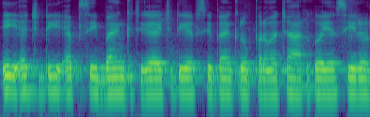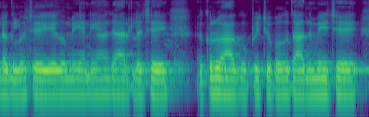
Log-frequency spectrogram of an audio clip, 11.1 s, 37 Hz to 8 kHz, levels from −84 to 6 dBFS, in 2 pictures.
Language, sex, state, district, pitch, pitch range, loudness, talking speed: Angika, male, Bihar, Bhagalpur, 110 Hz, 110-115 Hz, -20 LUFS, 90 wpm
